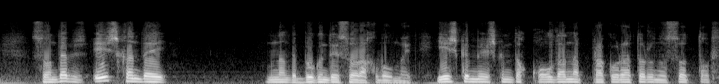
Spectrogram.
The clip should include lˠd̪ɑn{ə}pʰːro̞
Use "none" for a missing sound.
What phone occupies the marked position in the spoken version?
ə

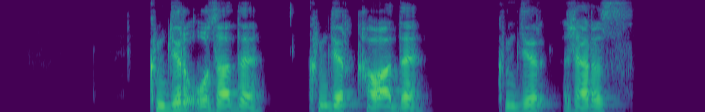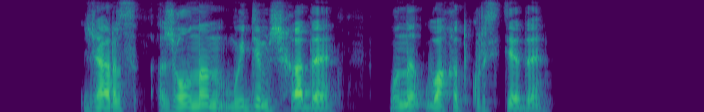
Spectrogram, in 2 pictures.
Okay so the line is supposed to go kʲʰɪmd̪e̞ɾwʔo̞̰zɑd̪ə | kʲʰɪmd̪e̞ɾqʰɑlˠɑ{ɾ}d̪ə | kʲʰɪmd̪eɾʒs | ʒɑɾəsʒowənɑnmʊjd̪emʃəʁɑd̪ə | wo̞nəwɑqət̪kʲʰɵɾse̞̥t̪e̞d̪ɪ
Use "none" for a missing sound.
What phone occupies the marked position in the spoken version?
none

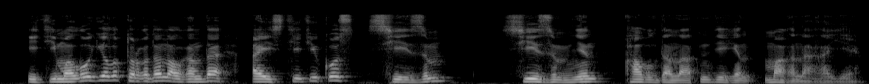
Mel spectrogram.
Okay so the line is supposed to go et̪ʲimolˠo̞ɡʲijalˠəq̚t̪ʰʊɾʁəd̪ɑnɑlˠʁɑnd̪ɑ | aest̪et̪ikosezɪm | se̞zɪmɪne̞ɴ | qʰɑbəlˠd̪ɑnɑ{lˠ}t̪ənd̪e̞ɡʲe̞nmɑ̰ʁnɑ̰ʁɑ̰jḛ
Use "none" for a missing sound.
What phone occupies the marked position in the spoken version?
none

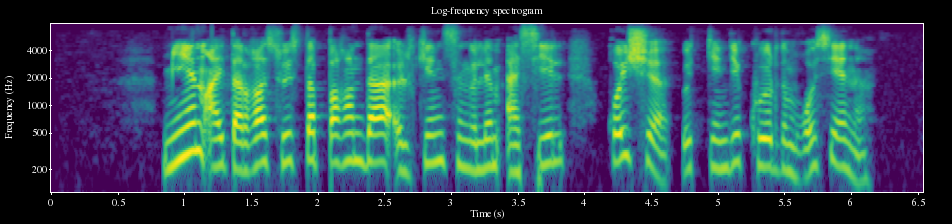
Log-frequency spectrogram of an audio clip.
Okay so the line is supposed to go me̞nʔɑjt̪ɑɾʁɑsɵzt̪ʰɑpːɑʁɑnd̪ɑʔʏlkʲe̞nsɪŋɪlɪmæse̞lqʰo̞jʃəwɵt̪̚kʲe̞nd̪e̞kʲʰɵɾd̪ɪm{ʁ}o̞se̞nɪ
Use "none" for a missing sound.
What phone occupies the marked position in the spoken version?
ʁ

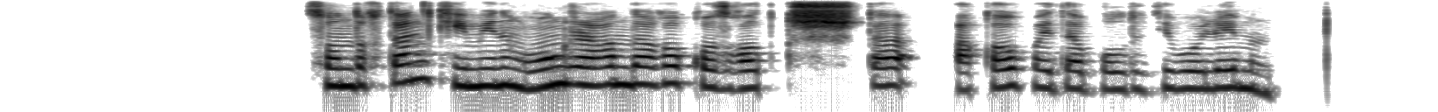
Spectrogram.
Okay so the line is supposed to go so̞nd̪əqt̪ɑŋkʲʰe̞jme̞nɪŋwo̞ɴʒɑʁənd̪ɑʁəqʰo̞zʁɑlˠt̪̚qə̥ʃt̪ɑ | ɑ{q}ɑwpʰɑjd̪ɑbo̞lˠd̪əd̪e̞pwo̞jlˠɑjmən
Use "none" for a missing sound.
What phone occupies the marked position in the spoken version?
q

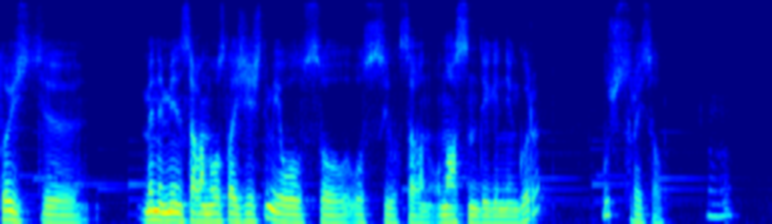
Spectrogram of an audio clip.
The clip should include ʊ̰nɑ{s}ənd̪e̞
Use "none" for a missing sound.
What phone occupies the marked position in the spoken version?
s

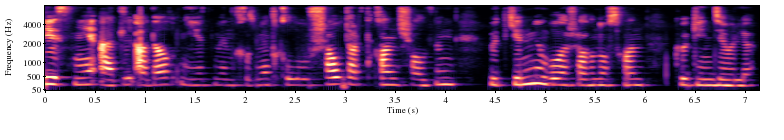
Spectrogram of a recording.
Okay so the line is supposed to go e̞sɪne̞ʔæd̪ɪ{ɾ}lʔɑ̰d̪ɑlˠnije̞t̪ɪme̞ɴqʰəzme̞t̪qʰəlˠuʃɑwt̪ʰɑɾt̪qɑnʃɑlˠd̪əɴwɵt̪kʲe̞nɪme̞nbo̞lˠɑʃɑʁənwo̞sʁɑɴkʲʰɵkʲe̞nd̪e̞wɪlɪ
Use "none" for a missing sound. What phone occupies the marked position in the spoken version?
none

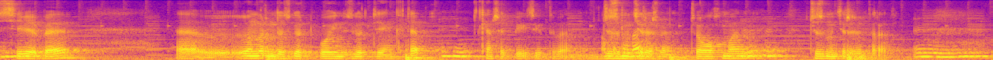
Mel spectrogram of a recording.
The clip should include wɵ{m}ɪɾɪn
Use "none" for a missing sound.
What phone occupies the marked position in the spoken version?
m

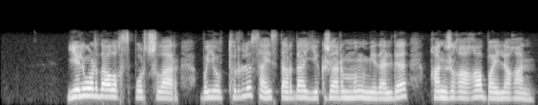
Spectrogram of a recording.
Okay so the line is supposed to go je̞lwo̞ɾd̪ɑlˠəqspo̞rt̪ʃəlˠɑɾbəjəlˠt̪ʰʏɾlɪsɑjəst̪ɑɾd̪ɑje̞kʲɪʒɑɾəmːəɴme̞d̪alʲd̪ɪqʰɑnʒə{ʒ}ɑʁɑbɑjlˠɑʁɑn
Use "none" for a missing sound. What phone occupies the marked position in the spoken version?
ʁ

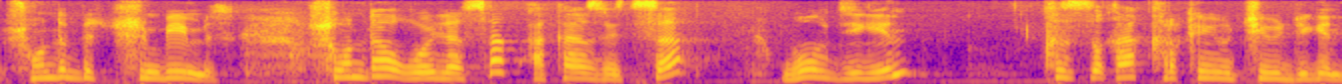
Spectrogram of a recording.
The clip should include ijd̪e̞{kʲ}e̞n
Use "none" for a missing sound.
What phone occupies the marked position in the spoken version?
ɡʲ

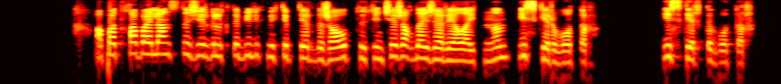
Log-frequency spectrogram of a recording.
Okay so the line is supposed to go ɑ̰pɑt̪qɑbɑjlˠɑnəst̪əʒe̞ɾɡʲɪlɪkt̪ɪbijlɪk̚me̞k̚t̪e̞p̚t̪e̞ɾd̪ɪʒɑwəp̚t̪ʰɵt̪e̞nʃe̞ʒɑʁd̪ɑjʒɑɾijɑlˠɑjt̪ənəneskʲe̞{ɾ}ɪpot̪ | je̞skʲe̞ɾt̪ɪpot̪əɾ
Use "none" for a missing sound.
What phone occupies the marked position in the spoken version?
ɾ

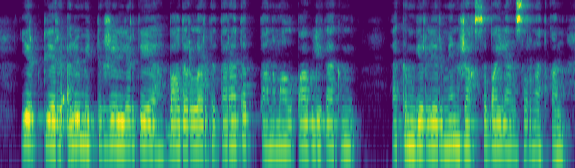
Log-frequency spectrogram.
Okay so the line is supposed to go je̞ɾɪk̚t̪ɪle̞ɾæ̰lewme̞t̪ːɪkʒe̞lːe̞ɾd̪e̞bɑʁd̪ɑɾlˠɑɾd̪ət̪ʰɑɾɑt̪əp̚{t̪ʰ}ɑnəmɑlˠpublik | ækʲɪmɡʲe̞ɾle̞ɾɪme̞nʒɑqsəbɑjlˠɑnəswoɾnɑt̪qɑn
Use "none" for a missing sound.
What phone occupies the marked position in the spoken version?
t̪ʰ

